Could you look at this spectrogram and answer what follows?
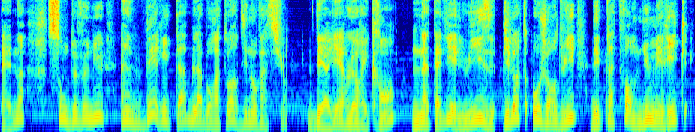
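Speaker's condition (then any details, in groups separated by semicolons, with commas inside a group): No condition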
